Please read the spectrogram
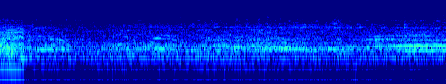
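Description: Near silence: faint indoor arena room tone with a low, distant murmur.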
